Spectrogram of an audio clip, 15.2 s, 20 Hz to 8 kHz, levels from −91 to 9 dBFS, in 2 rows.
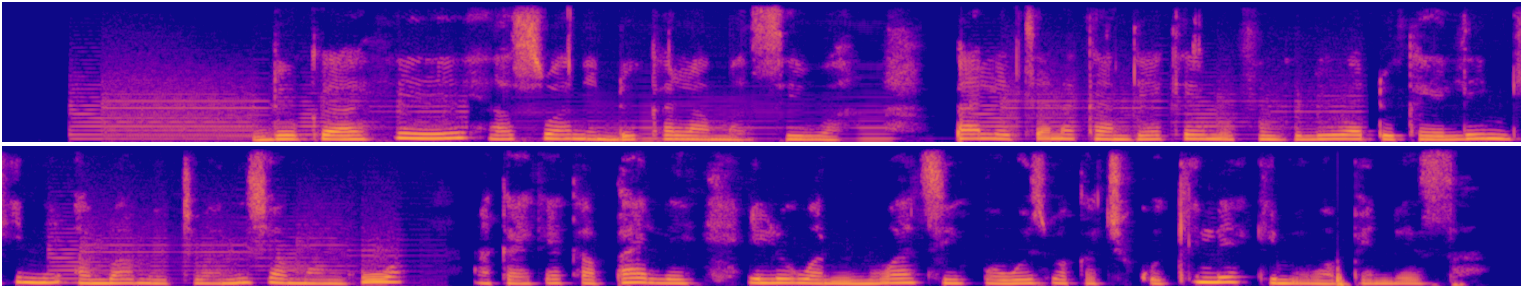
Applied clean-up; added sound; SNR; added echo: neural mask model RNNoise.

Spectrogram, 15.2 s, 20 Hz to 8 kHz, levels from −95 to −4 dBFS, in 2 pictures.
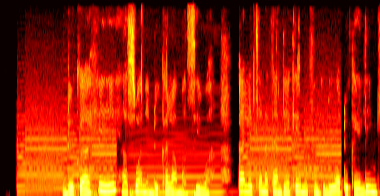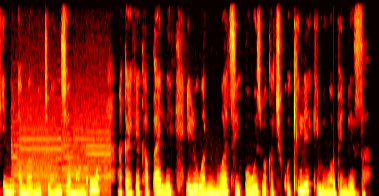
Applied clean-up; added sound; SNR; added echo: none; Bowed string instrument + Guitar; 15 dB; none.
